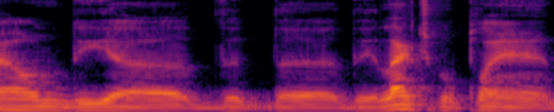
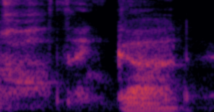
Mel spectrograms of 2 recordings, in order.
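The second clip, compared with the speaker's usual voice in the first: whispered relief; 3 semitones lower, 14 dB quieter than usual. Retold or imitated. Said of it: "I was like".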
